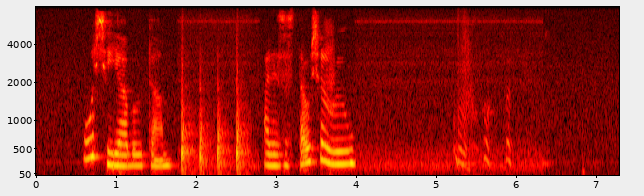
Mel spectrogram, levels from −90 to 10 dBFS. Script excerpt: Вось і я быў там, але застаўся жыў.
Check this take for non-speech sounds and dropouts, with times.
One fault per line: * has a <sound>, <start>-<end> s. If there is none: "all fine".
* has a thud, 1.8-2.7 s
* has a laugh, 5.2-6.2 s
